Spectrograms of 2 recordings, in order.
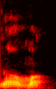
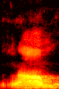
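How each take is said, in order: First: The name ends with an added final vowel. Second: The name ends on the final consonant. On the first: The speaker calls it wrong. "ना कि रामा" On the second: The speaker calls it right. "राम होना चाहिए"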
